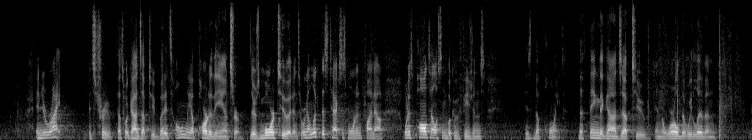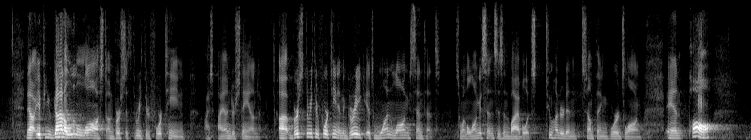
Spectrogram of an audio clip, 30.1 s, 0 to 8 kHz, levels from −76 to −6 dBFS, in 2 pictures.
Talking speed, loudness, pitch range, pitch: 210 wpm, -21 LUFS, 115-150 Hz, 130 Hz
